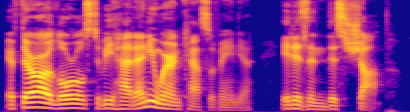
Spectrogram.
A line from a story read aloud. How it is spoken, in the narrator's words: Tim said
